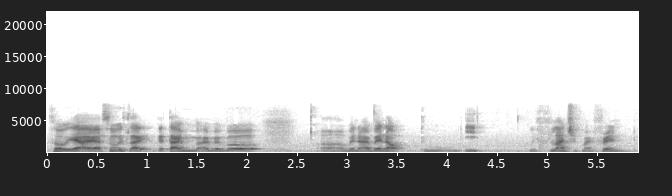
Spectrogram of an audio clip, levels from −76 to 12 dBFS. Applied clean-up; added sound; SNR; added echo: none; none; none; none.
